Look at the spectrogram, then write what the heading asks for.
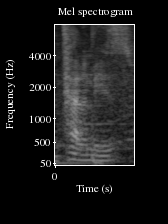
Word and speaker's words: Ptolemy: Anyway, today's bill is going to be upon what is it that the Ptolemy'S, well, they say that the P is silent, but most people know them as the Ptolemy'S, but it's the Ptolemy'S.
